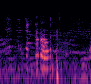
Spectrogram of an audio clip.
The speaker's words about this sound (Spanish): La salida del autobús, hemos escuchado gritos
